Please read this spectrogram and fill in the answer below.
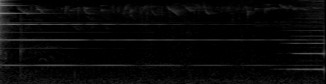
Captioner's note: bell dings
